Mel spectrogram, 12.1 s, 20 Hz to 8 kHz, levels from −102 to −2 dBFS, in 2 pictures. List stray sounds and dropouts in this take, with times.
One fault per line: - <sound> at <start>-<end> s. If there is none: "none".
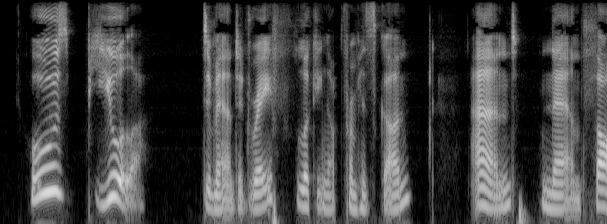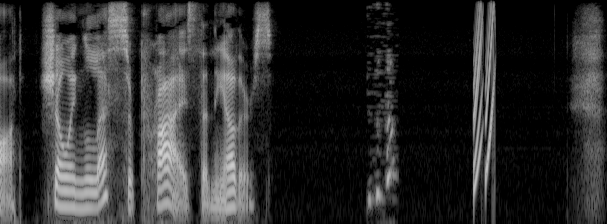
- laugh at 9.7-10.1 s
- chirp at 10.8-11.0 s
